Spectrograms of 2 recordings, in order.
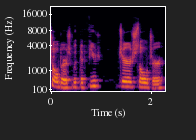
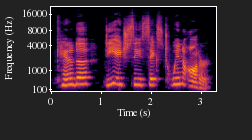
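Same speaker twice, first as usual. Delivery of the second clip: ordinary delivery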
